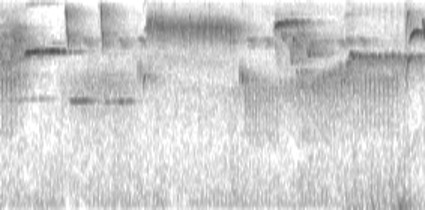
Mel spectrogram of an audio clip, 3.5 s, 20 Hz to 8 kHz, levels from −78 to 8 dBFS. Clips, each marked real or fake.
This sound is fake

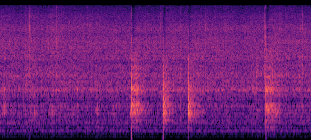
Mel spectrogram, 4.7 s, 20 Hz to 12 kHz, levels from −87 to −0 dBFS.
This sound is real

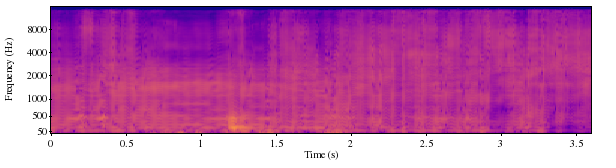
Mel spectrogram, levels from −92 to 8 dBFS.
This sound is fake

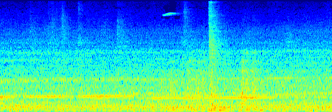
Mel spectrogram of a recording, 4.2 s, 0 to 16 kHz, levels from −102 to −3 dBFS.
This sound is real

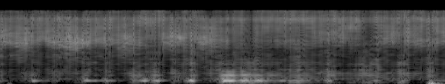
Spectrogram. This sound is fake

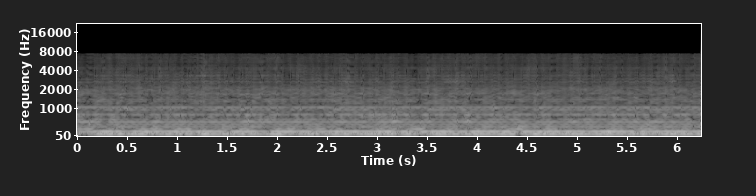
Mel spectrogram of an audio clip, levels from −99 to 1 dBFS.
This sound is fake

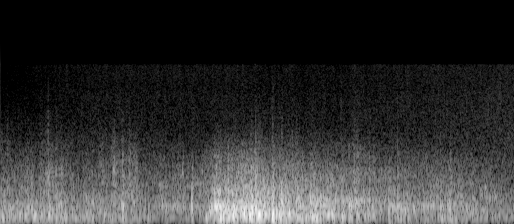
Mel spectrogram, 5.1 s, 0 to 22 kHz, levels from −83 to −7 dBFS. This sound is fake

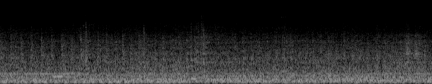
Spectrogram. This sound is real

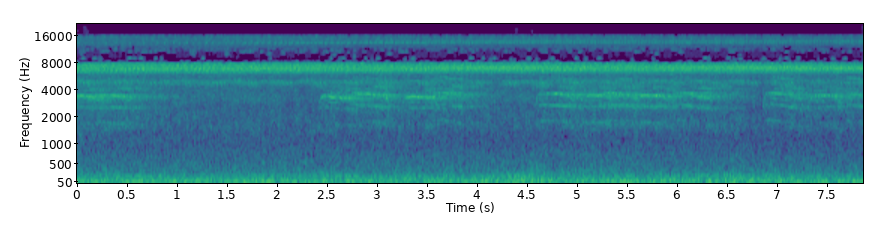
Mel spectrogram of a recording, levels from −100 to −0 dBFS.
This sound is real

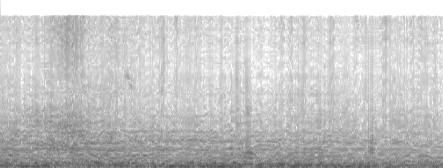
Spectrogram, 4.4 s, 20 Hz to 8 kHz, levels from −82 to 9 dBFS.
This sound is fake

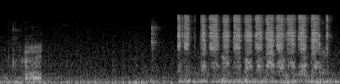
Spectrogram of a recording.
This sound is real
